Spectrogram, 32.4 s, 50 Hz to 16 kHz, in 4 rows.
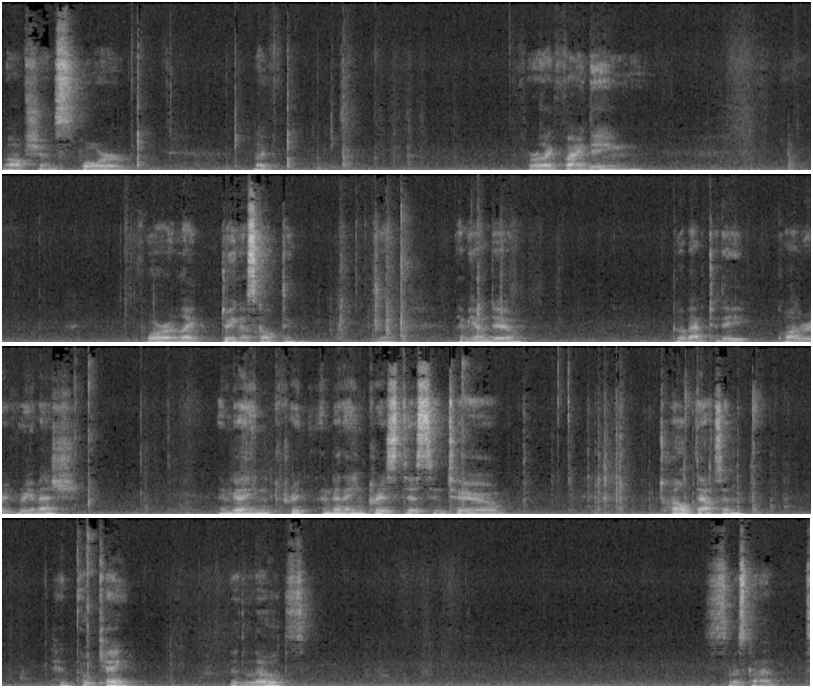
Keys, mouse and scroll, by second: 1.4-6.0 middle drag, 11.9 ctrl+z, 12.9-14.5 middle drag, 16.9-20.1 drag, 23.2 KP_0.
